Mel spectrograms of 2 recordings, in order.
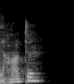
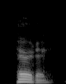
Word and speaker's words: Huerter: Uh, is it Hunter? How you say it? – Huerter.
